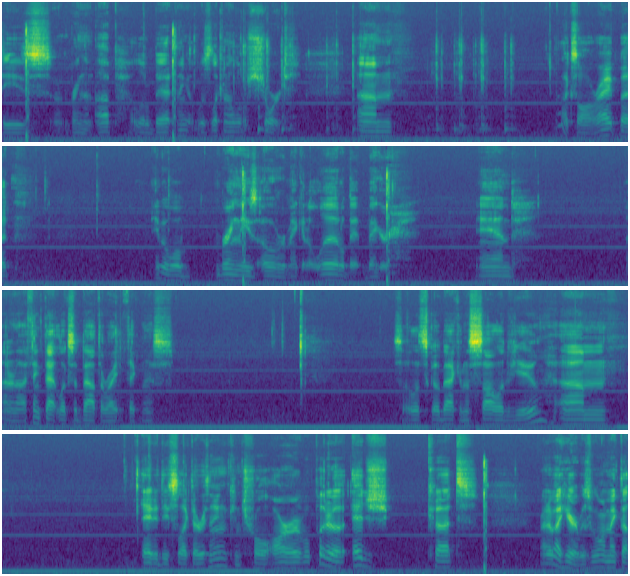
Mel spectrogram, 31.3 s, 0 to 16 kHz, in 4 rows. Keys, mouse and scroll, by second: 2.0-3.8 drag, 4.6-9.9 middle drag, 9.4 a, 10.0 b, 12.7-14.3 drag, 14.4-16.3 middle drag, 20.8 KP_1, 22.4 z, 26.8 a, 27.7 ctrl+r.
